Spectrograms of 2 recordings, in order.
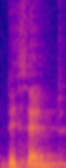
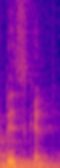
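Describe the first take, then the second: First: The c is silent. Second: The c is sounded as a k. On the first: The speaker calls it right. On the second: The speaker calls it wrong.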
